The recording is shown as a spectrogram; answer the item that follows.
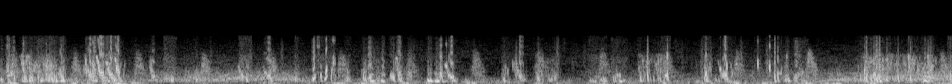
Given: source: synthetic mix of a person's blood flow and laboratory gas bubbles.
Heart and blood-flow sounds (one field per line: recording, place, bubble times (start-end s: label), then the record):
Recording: Doppler ultrasound of blood flow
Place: subclavian vein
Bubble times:
0.00-0.69 s: bubbles
0.81-1.25 s: bubbles
1.48-1.59 s: bubbles
1.63-1.77 s: bubbles
1.83-1.99 s: bubbles
2.37-2.52 s: bubbles
2.62-2.76 s: bubbles
2.93-2.99 s: bubbles
3.10-3.38 s: bubbles
3.43-3.52 s: bubbles
3.60-4.14 s: bubbles
4.25-4.58 s: bubbles
5.01-5.29 s: bubbles
5.35-5.59 s: bubbles
5.87-6.29 s: bubbles
6.36-6.72 s: bubbles
7.04-7.37 s: bubbles
7.54-7.62 s: bubbles
7.67-8.09 s: bubbles
8.54-9.38 s: bubbles
9.46-9.53 s: bubbles
From the record:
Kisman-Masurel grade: 243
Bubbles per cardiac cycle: several, 3 to 8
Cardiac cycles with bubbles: 100%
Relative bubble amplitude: loud (0.450 to 0.775)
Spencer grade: 3 (all of the cardiac periods contain showers or single bubble signals, but not dominating or overriding the cardiac motion signals)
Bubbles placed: anywhere in the cardiac cycle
